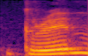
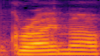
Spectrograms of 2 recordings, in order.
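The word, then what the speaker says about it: Grimme: so you've got the the Grim or grimer however you want to pronounce it the make of the one we've got now um they have a self-propelled Curry I wanna I wanna say grimy let's do Grimmy 471 000 um for that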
